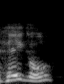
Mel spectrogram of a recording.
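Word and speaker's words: Hagel: goal one assist and hegel rhymes with bagel for chicago one goal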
